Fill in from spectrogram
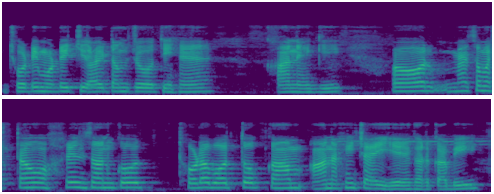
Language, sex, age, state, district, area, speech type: Urdu, male, 45-60, Uttar Pradesh, Gautam Buddha Nagar, urban, spontaneous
